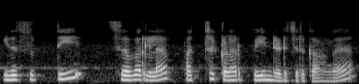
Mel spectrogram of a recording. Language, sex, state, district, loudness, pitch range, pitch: Tamil, female, Tamil Nadu, Kanyakumari, -18 LUFS, 180-220 Hz, 210 Hz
